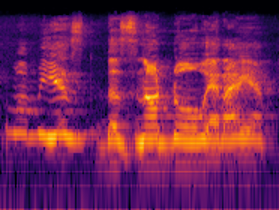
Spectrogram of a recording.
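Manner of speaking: very high, fast little voice; giggly child triumph; gleeful child. Acted.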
